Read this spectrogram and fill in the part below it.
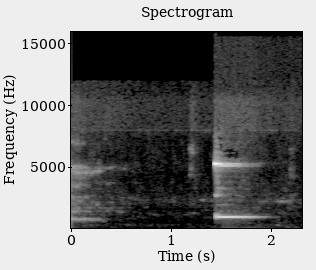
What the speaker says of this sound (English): Notifications that I'm live. I know that.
